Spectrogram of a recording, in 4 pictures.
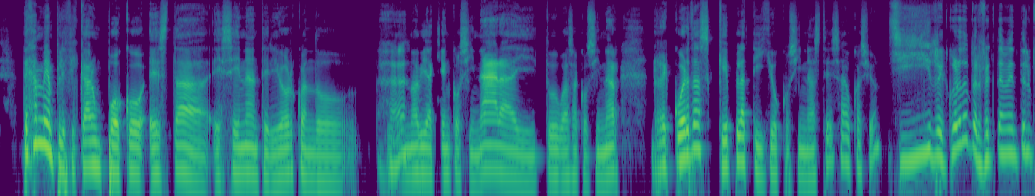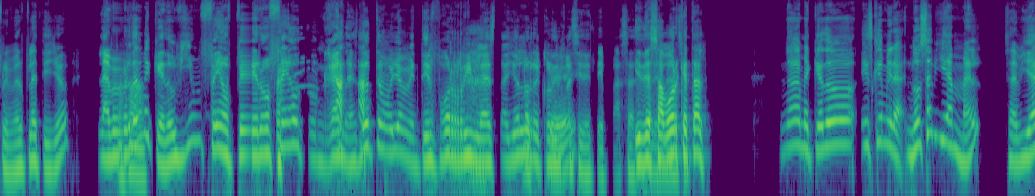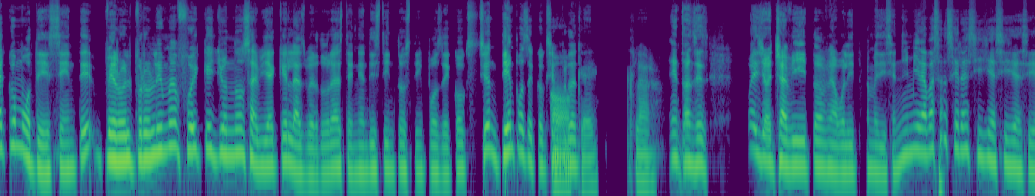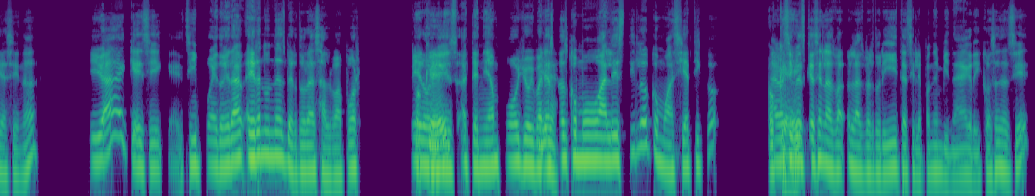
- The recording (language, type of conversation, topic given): Spanish, podcast, ¿Qué pasatiempo te apasiona y cómo empezaste a practicarlo?
- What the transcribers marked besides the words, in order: chuckle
